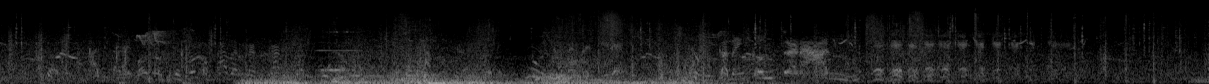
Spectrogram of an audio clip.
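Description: Footsteps rustle quickly through grass and bushes.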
